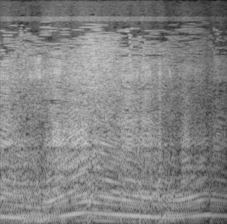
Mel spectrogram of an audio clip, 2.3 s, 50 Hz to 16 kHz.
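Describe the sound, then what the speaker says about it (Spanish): A V4 car engine revs loudly up and back down, a deep rising and falling growl held close for a couple of seconds with no voices. "Me encanta cómo suenan los V4."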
